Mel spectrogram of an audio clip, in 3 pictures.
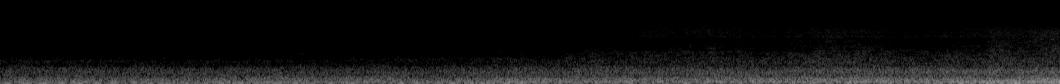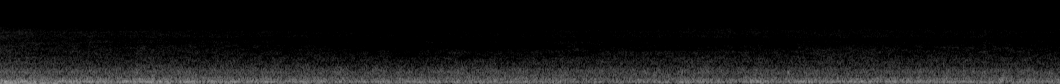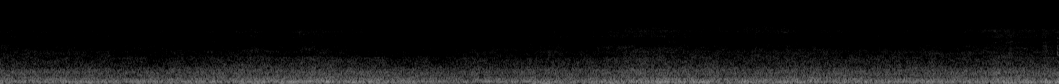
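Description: Low, rumbling, wind-like noise drone with no clear pitch in an ambient instrumental passage. Hiss enters higher up about six seconds in, and the rumble swells about ten seconds in.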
